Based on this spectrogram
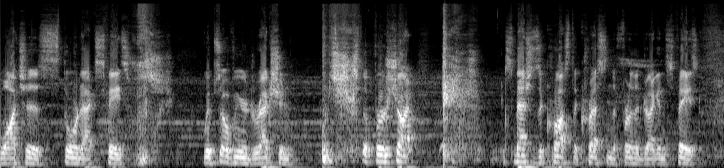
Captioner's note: gunshot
